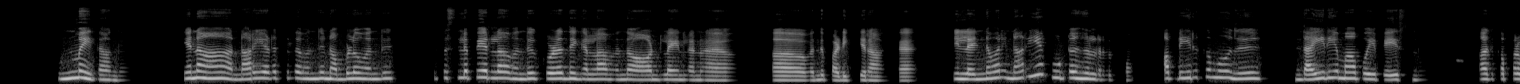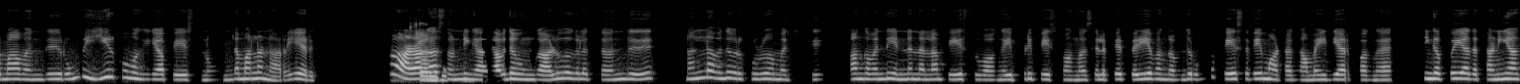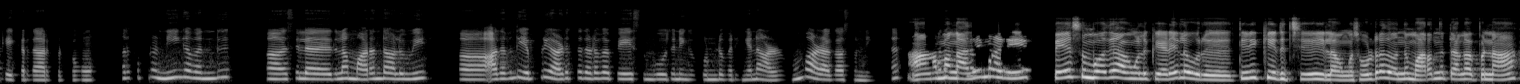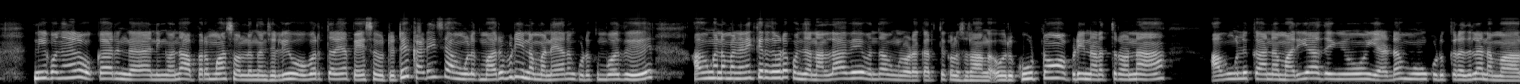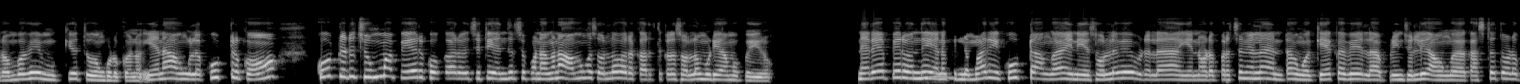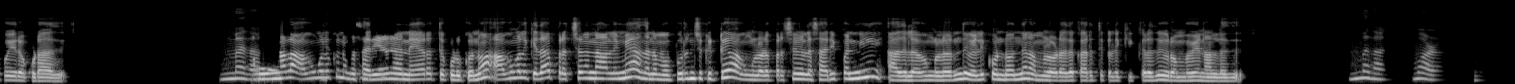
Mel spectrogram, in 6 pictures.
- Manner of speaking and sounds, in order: static; distorted speech; "நிறையா" said as "நறைய"; in English: "online"; mechanical hum; unintelligible speech; "அலுவலகத்த" said as "அலுவகளத்த"; unintelligible speech; sigh; unintelligible speech; "இருந்து அவுங்கள" said as "அவுங்கள இருந்து"
- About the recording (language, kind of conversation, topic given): Tamil, podcast, கூட்டத்தில் யாரும் பேசாமல் அமைதியாக இருந்தால், அனைவரையும் எப்படி ஈடுபடுத்துவீர்கள்?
